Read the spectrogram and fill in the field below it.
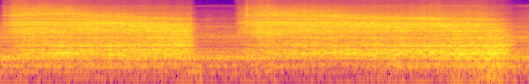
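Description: A bowl gouge cutting into a wooden bowl blank spinning on a lathe, a loud, steady rasping shear that stops briefly for about half a second before resuming at full strength.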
